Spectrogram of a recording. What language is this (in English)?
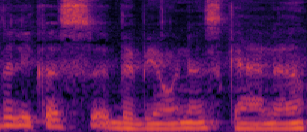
Lithuanian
